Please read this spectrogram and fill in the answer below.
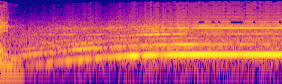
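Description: Air-raid siren blaring, its pitch rising for about the first second and then holding steady.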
